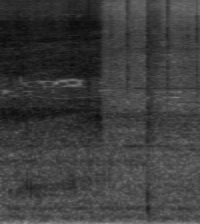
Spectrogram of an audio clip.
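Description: Frozen slushie machine dispensing cherry flavour into a cup: a hissing pour that stops about a second in, followed by a short click.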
